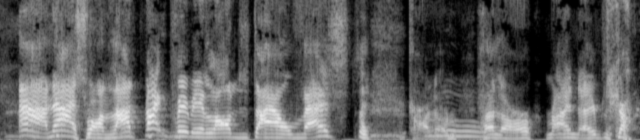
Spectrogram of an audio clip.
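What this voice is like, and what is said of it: Gollum character voice. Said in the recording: “That's a good impression.”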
